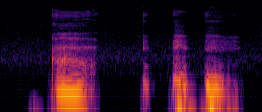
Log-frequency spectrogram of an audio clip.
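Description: A person coughs in rough, throaty bursts: one longer voiced hack, then a brief catch and two more short coughs, fairly loud with no talking around them.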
